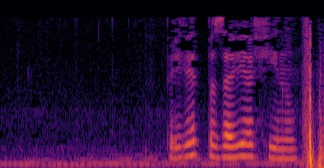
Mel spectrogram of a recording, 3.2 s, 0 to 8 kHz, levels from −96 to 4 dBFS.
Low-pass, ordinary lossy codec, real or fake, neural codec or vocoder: 7.2 kHz; MP3, 24 kbps; fake; vocoder, 44.1 kHz, 128 mel bands every 256 samples, BigVGAN v2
